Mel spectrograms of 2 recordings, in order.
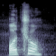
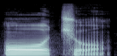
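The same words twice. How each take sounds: First: Said in the usual way. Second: "Ocho" in two long syllables; slow model. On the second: Shown as a demonstration. Teacher modelling vocabulary for learners, slow "Ocho".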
